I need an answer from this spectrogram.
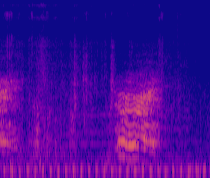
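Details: Goats herded out to graze on land beside a cultivated farm plot; one short, quavering, wavering bleat rises in the middle, with a man talking before it and a low steady hum running throughout.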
